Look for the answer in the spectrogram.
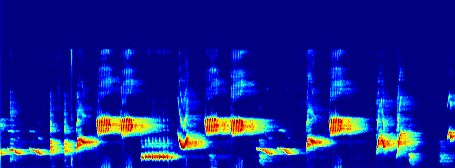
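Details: Asian pied starling singing a varied song used as a lure for other birds: whistled notes at different pitches, buzzy harsh bursts and sliding phrases in quick succession, with brief pauses.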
